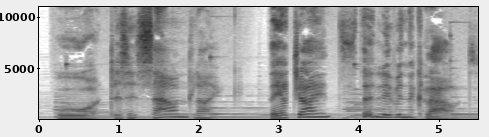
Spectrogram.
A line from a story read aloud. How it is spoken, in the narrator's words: Bella purred with amusement and answered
